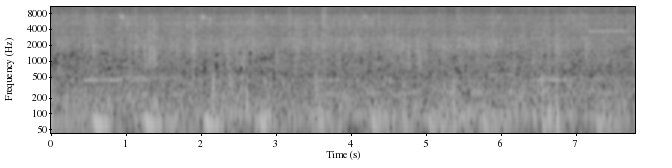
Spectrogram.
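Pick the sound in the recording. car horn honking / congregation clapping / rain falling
rain falling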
